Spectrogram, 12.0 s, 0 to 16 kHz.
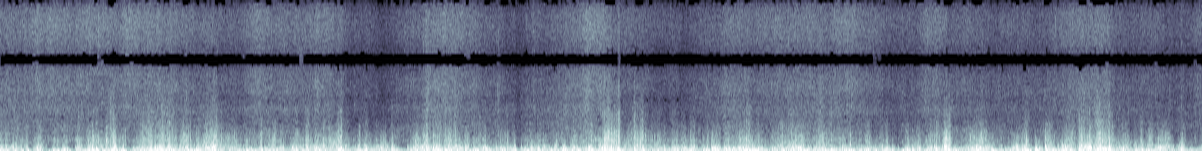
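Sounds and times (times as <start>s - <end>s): water rushing and splashing: 0.0s - 12.0s
wind buffeting microphone: 0.0s - 12.0s.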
